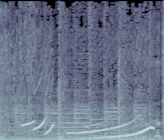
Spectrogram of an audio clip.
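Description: Background music with cartoon-style comedy sound effects: two or three quick rising whistle-like glides, then one long rising slide through the second half.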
